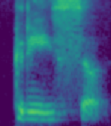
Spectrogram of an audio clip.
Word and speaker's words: grise: For gray color, we have gris and its feminine form become grise because of the e, the s take its sound. grise Then you have blanc.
